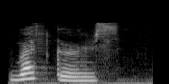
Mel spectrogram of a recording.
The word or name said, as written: Rutgers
